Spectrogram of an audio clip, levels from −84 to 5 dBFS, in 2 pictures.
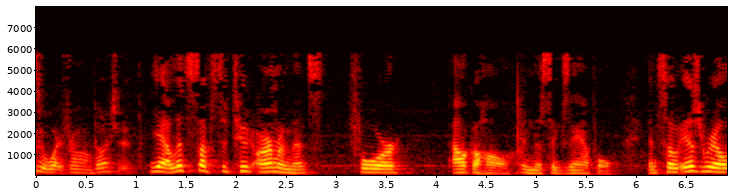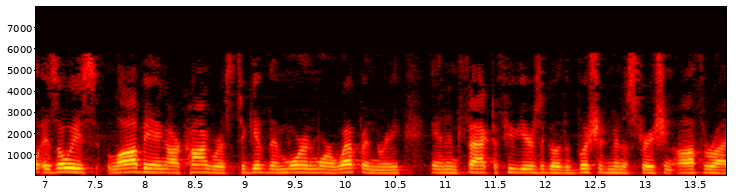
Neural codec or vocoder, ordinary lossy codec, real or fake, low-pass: none; MP3, 24 kbps; real; 7.2 kHz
